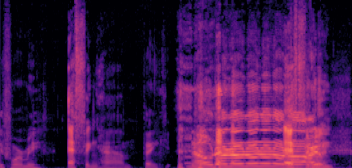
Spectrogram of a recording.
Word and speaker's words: Effingham: The hour-long drives from Cape Girardeau, Paducah, Effingham. Yes. Say it correctly for me. Effingham. Thank you. No. Effingham. Like your correct way, not Effingham, not the Americanized way.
